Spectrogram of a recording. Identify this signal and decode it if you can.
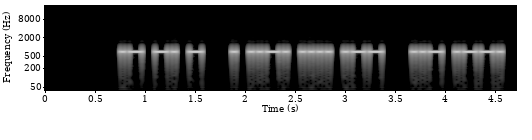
Morse code, heard as a keyed tone, about 27 wpm, 700 Hz. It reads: ANT EFHW UP
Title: Practice QSO - Exchange 2 - Info - 28wpm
